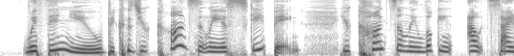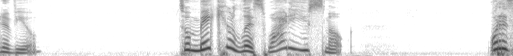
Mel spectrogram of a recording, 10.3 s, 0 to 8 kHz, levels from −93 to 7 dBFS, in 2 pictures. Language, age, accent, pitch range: English, 20-39, American, 210-285 Hz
